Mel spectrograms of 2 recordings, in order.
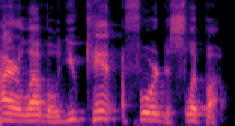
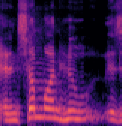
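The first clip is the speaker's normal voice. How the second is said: ordinary talk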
